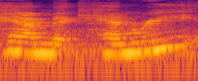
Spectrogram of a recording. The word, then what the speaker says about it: McHenry: Her name is McHenry, and she is the creator and owner of Pamalama Joe Designs. I said it right. Yep.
